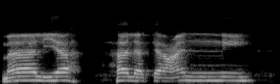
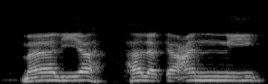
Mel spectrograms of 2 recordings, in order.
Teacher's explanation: Bila kita izharkan ha, maka kita kena buatkan saktah di situ.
